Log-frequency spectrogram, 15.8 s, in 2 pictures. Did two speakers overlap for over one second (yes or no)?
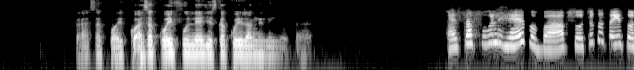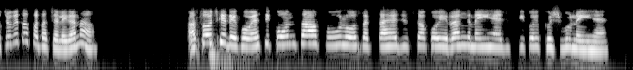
no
